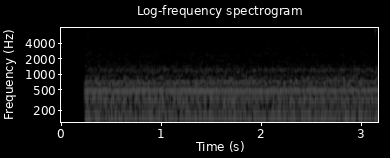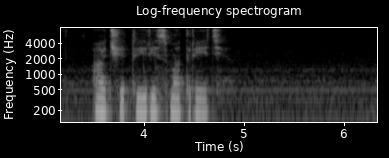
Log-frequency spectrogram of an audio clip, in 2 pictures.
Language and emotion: Russian, neutral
